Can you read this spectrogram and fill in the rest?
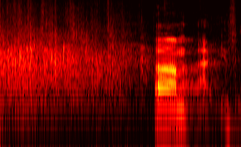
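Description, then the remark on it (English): A church audience at South Sub Church gives a round of applause to welcome online viewers, a dense crackle of many hands that steadily fades over two seconds before a single voice begins speaking. “Would you welcome our online folks with a round of applause, if you will?”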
